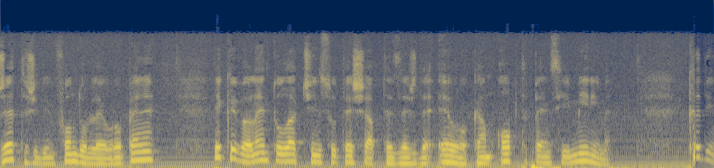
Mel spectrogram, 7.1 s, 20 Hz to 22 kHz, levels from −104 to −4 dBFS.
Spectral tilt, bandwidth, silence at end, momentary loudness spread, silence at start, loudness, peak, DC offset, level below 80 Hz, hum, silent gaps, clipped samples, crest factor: -6 dB/octave; 11 kHz; 0 s; 14 LU; 0 s; -20 LUFS; -8 dBFS; 0.6%; -34 dBFS; 50 Hz at -35 dBFS; none; under 0.1%; 12 dB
